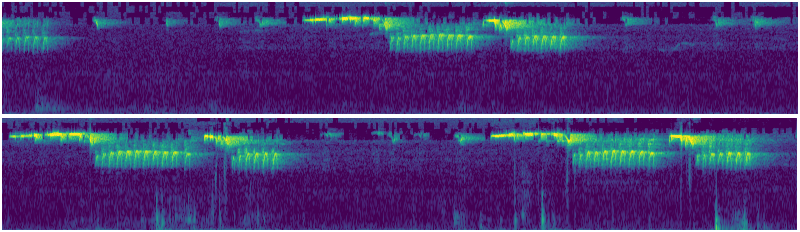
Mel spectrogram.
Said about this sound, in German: Die Haubenmeise, ich spiel mal ja.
